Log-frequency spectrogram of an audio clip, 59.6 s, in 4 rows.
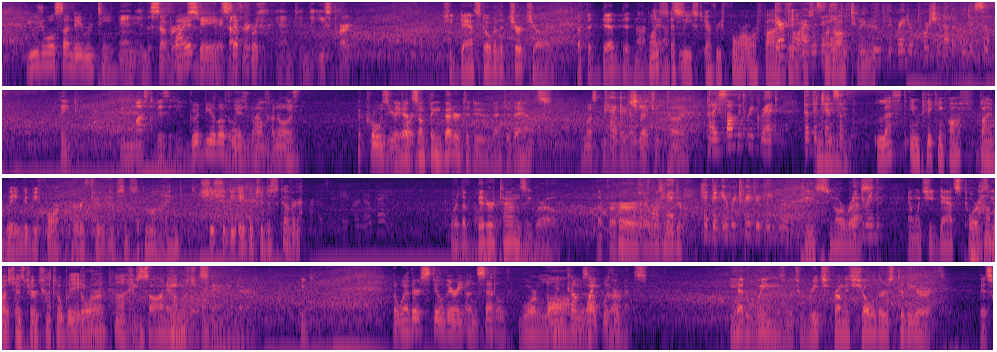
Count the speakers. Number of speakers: seven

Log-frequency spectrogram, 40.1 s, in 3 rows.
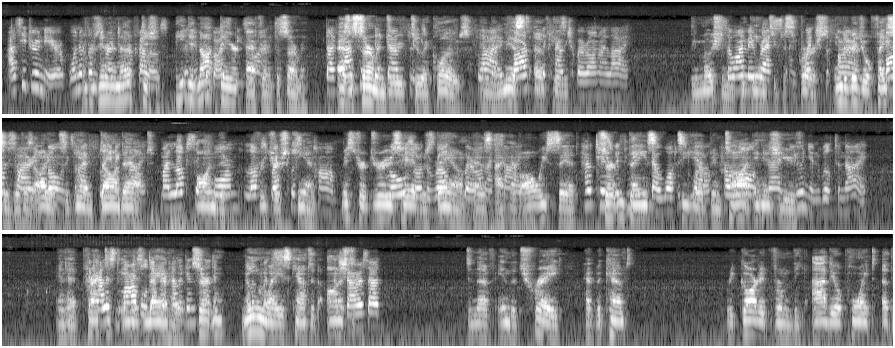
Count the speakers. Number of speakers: two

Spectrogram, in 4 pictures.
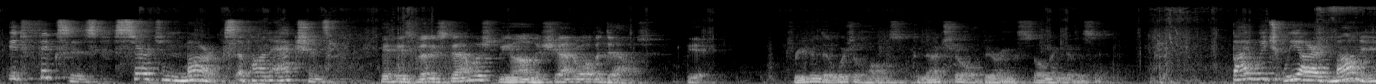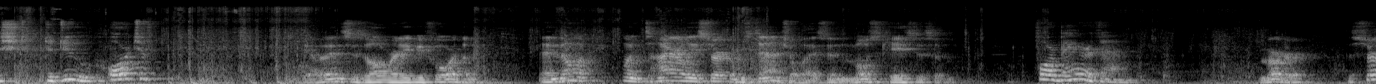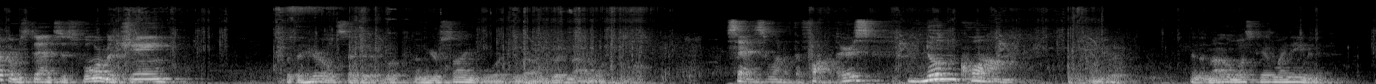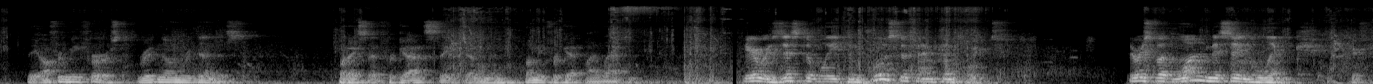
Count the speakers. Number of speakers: three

